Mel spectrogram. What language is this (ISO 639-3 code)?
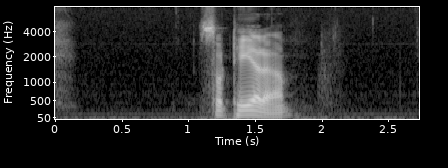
swe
